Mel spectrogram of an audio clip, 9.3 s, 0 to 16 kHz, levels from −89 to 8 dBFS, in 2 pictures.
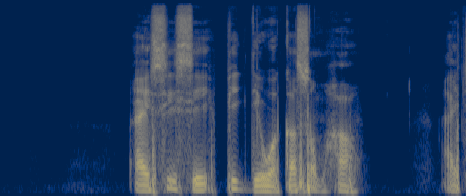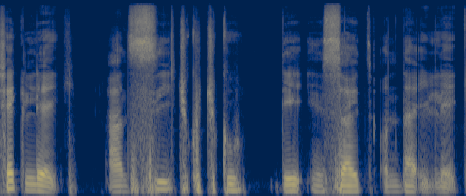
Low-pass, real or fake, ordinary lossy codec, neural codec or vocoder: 14.4 kHz; real; none; none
